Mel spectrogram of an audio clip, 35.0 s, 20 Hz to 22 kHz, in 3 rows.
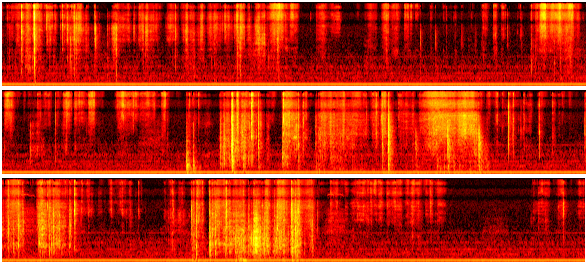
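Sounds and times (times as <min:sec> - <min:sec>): low electrical hum: 0:00.0 - 0:35.0
packaging rustling and scraping: 0:16.0 - 0:21.5, 0:23.4 - 0:25.0, 0:27.1 - 0:29.7.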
